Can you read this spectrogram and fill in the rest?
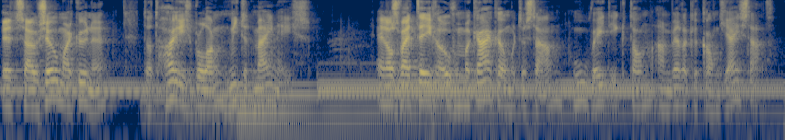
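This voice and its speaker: An actor playing a wary, scheming crime boss in a radio drama. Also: male voice, medium pitch, normal speed, over loud music, natural voice. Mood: suspicious.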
